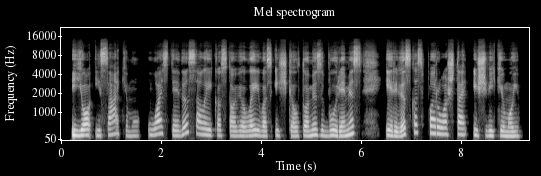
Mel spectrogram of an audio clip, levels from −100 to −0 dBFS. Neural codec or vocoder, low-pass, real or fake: none; 14.4 kHz; real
